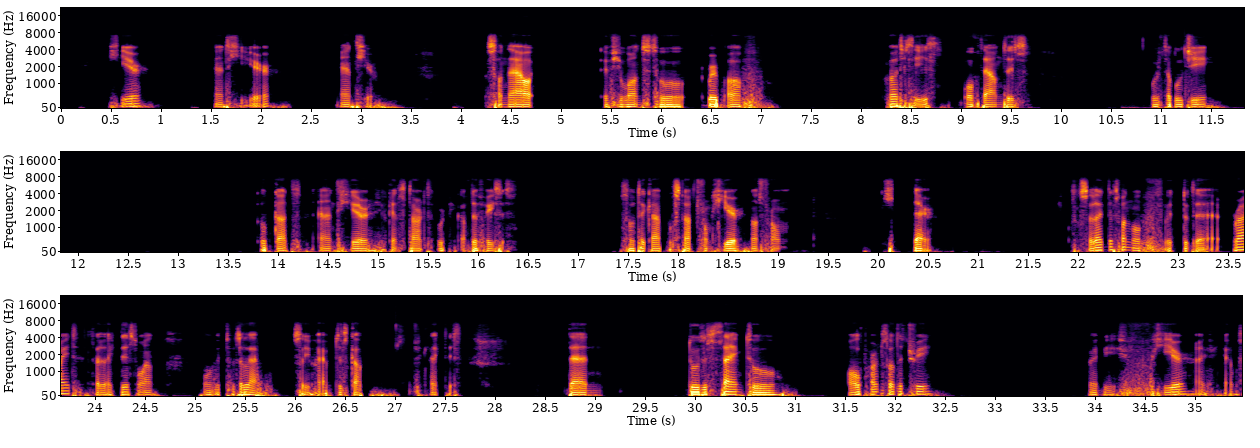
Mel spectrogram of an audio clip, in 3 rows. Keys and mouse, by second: 1.7 ctrl+r, 3.4 ctrl+r, 9.8-13.8 drag, 9.8-11.0 right drag, 11.0 g, 13.2 middle click, 13.2 right click, 15.0-18.2 drag, 16.1 v, 17.5 right click, 19.4 middle click, 19.9 middle click, 20.1 middle click, 20.7 click, 21.0 KP_1, 23.2-24.7 middle drag, 24.7 g, 25.3 middle click, 28.0 KP_1, 29.0-35.4 middle drag.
